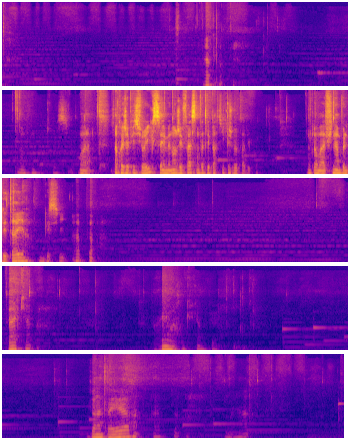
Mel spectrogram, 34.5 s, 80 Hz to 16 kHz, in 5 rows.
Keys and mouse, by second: 4.6 middle click, 9.6 right click, 11.7 right click, 22.3 middle click, 33.1 middle click.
